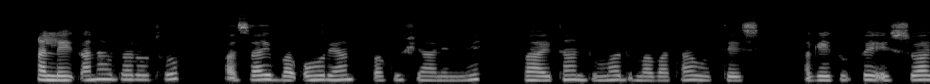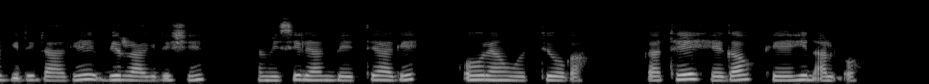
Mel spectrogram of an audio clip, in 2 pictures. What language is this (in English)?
Wolaytta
